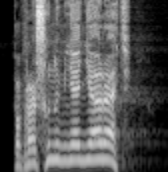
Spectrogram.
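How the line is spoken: Shriek. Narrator (Russian): взвизгнул Бромберг

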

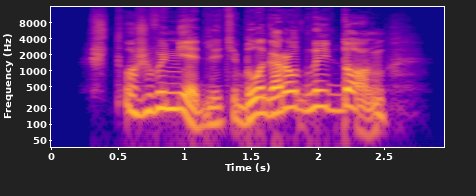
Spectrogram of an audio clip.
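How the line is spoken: Shrill breaking shout. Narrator (Russian): визгливым срывающимся голосом закричала Дона Акана

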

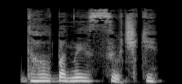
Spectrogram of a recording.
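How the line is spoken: Despairing hiss, girl. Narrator (Russian): зашипела девушка от безысходности

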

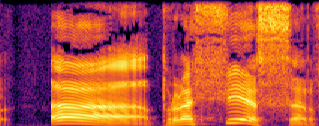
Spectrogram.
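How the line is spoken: Exaggeratedly joyful exclamation. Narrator (Russian): вскричал он преувеличенно радостно

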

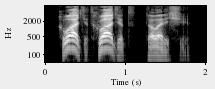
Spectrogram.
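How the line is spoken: Stern. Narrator (Russian): строго сказал он

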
